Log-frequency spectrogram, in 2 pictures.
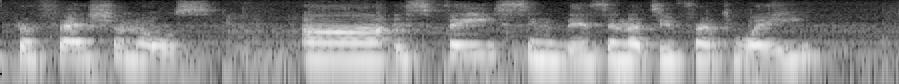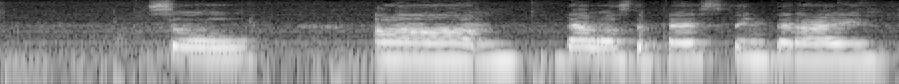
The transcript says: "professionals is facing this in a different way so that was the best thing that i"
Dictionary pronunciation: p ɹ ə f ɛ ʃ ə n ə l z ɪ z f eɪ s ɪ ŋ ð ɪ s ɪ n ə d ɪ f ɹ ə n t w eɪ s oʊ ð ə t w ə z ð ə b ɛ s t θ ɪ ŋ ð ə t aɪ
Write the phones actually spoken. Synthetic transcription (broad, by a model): p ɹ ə f ɛ ʃ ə n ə l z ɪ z f eɪ s ɪ ŋ ð ɪ s ɪ n ə d ɪ f ɹ ə n t w eɪ s oʊ ð ə t w ə z ð ə b ɛ s t θ ɪ ŋ ð ə t aɪ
